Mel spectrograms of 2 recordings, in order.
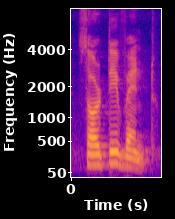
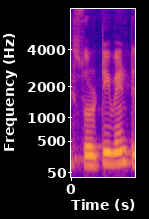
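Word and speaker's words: Sturtevant: तो किसने किया था इंडोस्पर्म के कैरेक्टर के आधार पर मेज का क्लासिफिकेशन, तो वो करने वाले साइंटिस्ट थे कौन, सर्टिवेंट। कौन थे, सर्टिवेंट, सुर्टिवेंट, जो भी आप प्रोनाउंसिएट कर पाते हो।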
